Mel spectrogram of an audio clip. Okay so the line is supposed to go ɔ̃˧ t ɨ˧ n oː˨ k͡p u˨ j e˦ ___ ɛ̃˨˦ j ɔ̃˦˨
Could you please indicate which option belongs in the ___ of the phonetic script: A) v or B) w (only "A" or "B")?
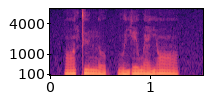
B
